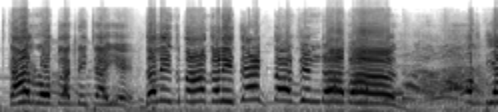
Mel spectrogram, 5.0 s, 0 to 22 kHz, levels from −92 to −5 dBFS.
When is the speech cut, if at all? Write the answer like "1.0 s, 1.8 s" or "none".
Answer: 1.3 s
